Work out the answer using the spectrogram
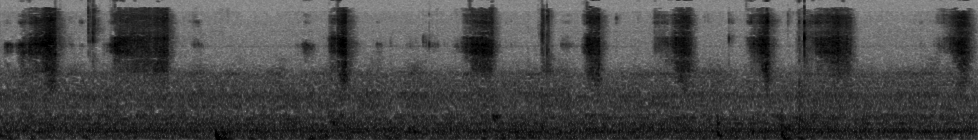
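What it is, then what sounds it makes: Kinetic sand being sliced. A small, solid beige piece of kinetic sand is held between the fingers and sliced into bits with a small black knife. About twelve short, bright, crisp rasping cuts sound in separate bursts against quiet background hiss, each fading almost instantly.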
